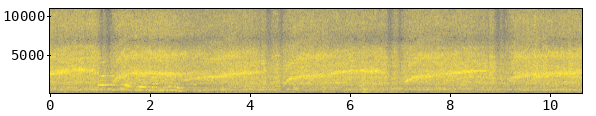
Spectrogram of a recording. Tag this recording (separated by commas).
Speech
